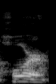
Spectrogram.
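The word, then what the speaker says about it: HO99O9: like when I bought this other band called Horror. Horror is spelled HO9909 and they kind of like Bad Brains meets meets uh I don't even know.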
